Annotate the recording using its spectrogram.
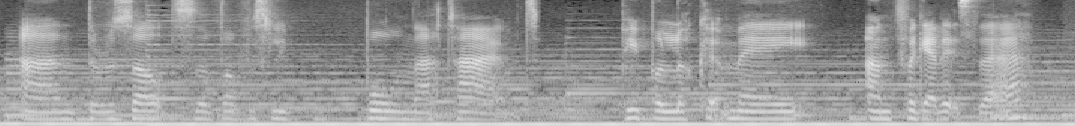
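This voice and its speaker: Clear music plays behind a woman who speaks at a very slow pace. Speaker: lung cancer patient. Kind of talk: interview answer. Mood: determined, hopeful, reflective. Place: home room.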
